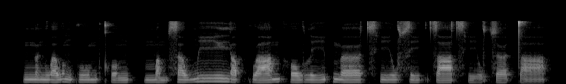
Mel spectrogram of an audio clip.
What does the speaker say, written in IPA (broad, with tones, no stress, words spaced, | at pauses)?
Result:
n̪ɵ˨nwɐ˨˥wʊ˨˩ŋkuː˨m kʰʊ˨˧ŋ | mɐ˨˩m sɐ˨˧wmiː˥jɐ˨p̚kʷaː˨˥m ho˨˧wliː˨˥p̚mœː˧t͡sʰiː˧w siː˧k̚t͡saː˧ t͡sʰiː˨˩wt͡sœː˧t̚t̪aː˨˩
